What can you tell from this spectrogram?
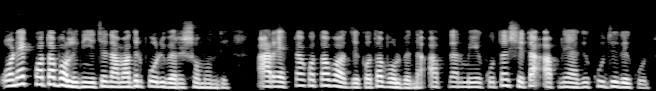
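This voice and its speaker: A woman's voice: mid-range voice, lively intonation, fast, no echo, dull audio, close to an everyday voice. A woman voicing a firm, protective young husband who issues warnings, in a retold TV serial.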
